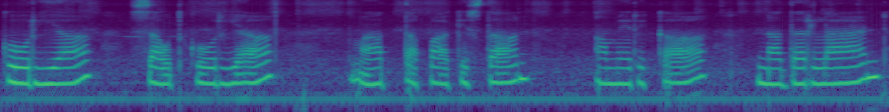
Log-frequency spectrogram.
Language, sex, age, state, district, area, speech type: Kannada, female, 30-45, Karnataka, Bidar, urban, spontaneous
